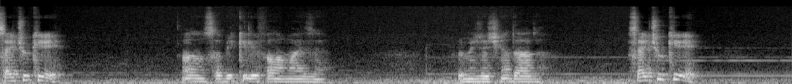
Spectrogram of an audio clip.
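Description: A young man speaks slowly and quietly nearby, in short bursts.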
